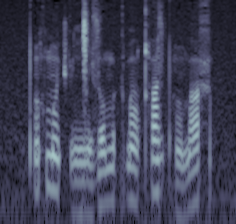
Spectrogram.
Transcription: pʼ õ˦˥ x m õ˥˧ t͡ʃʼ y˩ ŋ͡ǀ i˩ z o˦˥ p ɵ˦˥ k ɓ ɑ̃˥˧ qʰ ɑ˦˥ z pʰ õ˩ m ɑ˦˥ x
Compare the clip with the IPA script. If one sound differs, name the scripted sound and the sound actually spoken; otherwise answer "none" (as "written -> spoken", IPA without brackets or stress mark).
p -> m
